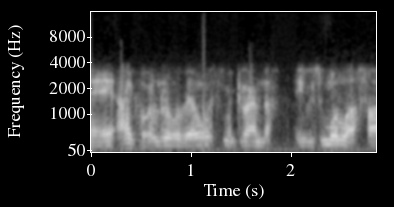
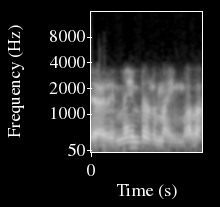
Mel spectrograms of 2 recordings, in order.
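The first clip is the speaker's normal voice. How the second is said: Irish accent, put-on and laid on thick. Retelling what a man said when asked about his granny, in a deep Irish voice. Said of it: "Deep Irish voice".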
